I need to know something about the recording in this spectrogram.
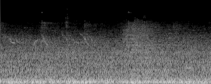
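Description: Steady outdoor city background noise: street traffic with a constant low hum.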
